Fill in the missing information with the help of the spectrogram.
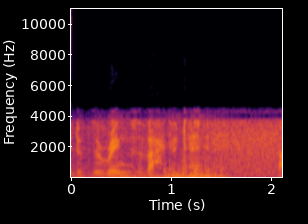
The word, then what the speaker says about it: Akhaten: I should have said that the, the episode we are talking about, because uh, we're having some argument about the pronunciation. Apparently, it's pronounced differently twice during the program, but Akhaten was the way that the doctor said it there.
